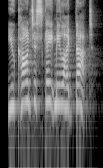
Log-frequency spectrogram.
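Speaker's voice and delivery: high ringing call-out. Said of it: "cried the squire".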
